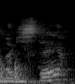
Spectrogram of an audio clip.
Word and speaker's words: magister: Enseignant, entendez-le en sens de maître, mais évidemment, au sens du mot latin magister, faut le prononcer magister, qu'il faut distinguer très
